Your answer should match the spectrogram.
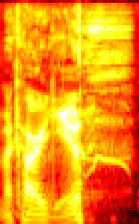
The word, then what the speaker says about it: McHargue: It is not McHargue for everyone who has read his name on the internet for so long, and like I did, pronounced it McHargue. Ignore the UE. It is a worthless addition.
